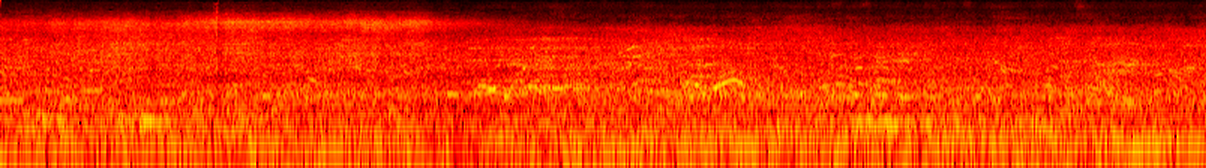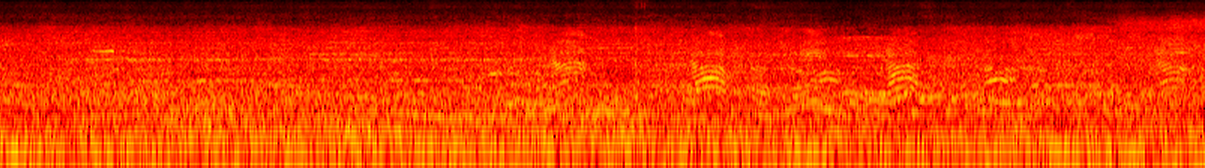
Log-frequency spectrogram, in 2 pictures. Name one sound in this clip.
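Video game sound effects chirp from a nearby television.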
